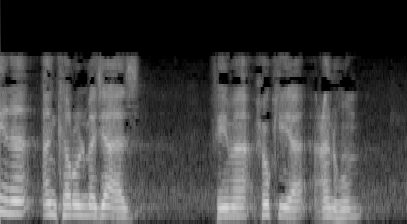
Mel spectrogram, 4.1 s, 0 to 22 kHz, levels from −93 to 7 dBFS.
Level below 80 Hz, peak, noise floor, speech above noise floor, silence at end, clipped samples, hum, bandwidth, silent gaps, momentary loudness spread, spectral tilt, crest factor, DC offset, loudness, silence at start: -64 dBFS; -4 dBFS; -52 dBFS; 33 dB; 0.45 s; under 0.1%; none; 8 kHz; none; 9 LU; -5.5 dB/octave; 16 dB; under 0.1%; -19 LUFS; 0 s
